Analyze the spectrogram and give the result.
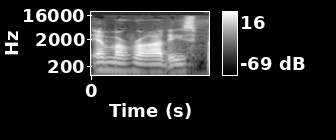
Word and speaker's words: Emirates: Some people pronounce it Emiratis, but I say Emirates. I hope that's right.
